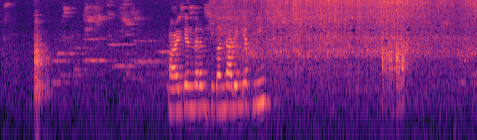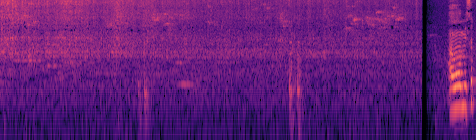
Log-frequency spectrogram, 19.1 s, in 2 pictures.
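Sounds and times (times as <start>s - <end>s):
chicken sizzling in hot oil: 4.2s - 18.0s.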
